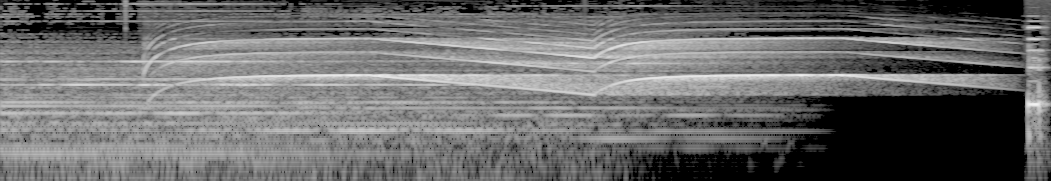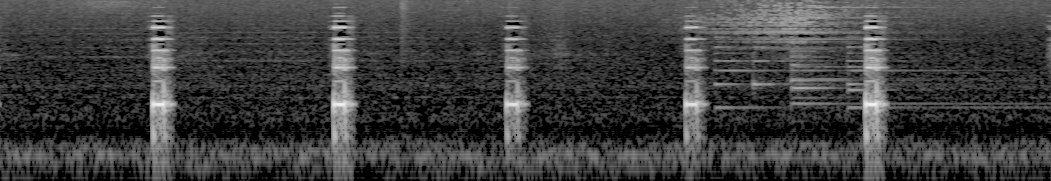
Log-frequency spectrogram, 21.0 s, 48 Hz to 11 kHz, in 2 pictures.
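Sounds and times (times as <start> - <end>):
siren wailing: 0.0 - 10.5
patient monitor beeping: 10.3 - 10.5, 12.0 - 12.3, 13.8 - 14.1, 15.6 - 15.8, 17.4 - 17.6, 19.2 - 19.4.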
